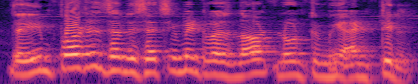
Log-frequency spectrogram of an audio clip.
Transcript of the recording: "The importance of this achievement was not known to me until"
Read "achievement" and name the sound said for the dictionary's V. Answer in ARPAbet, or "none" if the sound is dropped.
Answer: none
